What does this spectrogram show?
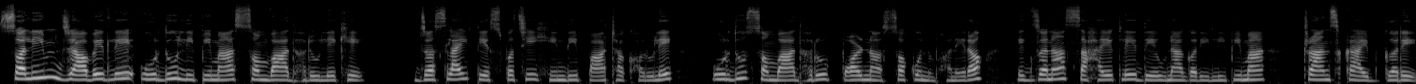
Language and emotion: Nepali, neutral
